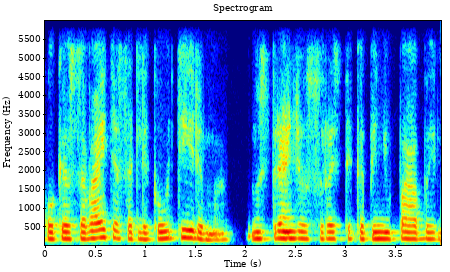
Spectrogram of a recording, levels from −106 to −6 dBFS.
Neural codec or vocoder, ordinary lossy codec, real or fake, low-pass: vocoder, 44.1 kHz, 128 mel bands, Pupu-Vocoder; Opus, 24 kbps; fake; 5.4 kHz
